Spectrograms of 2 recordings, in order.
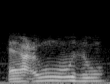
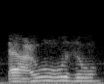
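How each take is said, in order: The two takes are said the same way.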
